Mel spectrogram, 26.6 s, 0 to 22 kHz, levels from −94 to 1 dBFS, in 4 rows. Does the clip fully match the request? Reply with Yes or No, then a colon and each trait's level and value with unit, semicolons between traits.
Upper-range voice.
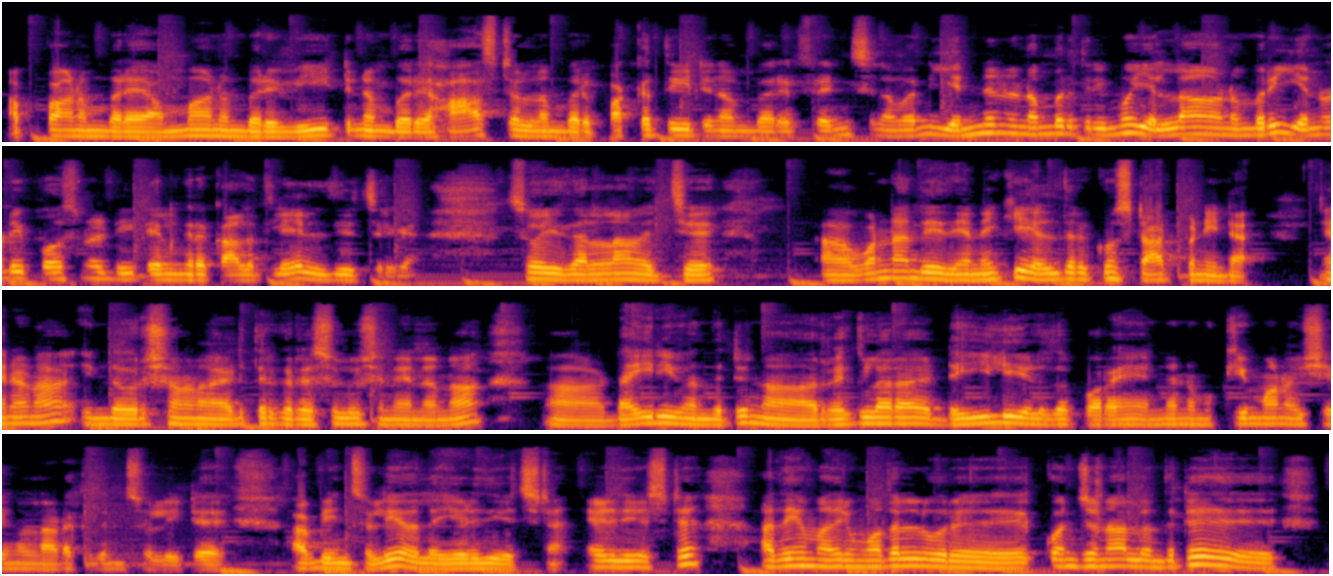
No: low, 125 Hz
